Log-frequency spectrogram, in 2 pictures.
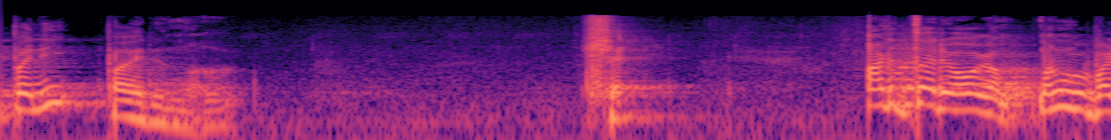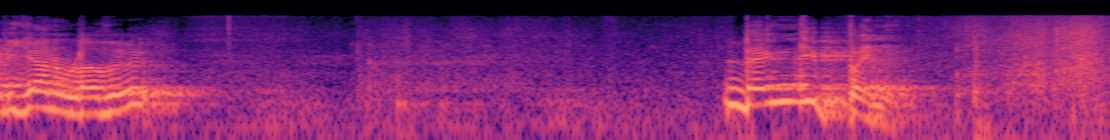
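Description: A middle-aged man speaks calmly and clearly, as if teaching, in a room with a slight echo.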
